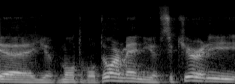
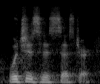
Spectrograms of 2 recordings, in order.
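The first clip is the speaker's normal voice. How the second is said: ordinary delivery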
